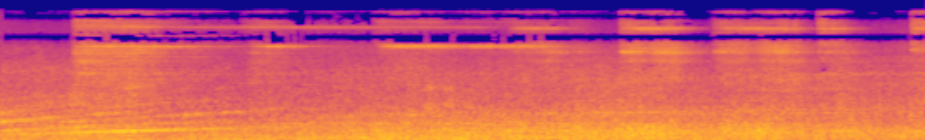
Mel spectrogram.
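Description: Train running on rails, with a whine that rises in pitch over the first two seconds and a high-pitched wheel squeal that comes and goes.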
